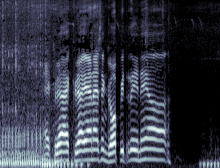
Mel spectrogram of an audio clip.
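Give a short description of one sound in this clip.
A motorbike engine revs loudly nearby.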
